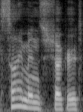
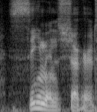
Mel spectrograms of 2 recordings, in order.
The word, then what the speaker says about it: Siemens-Schuckert: I'm no German, so I used to call it the Siemens-Schuckert, but evidently that's the wrong pronunciation. It has to be Siemens-Schuckert, so that's what I'm going to call it from now on.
